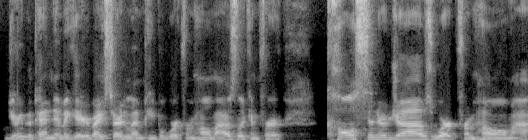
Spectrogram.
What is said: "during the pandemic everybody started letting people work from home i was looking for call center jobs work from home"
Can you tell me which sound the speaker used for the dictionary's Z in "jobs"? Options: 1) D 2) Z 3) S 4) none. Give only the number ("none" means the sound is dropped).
2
